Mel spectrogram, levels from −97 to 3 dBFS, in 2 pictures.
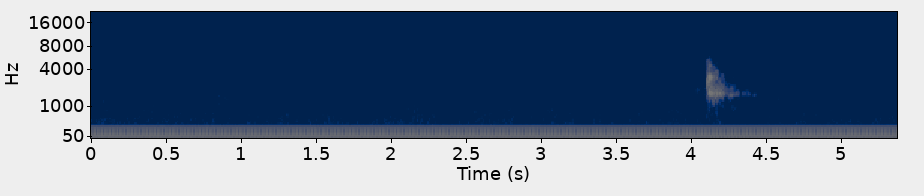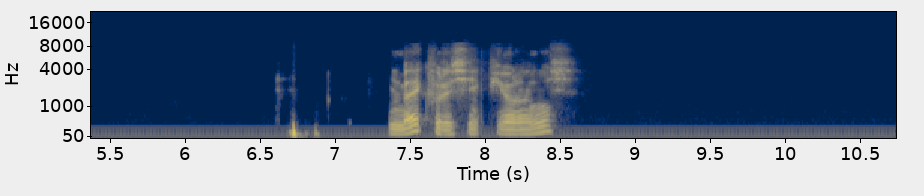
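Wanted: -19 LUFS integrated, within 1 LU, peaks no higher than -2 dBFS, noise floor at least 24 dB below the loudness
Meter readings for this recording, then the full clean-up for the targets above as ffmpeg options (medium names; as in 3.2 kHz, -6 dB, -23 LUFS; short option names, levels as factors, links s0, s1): hum 60 Hz; highest harmonic 240 Hz; hum level -58 dBFS; loudness -27.0 LUFS; peak level -6.5 dBFS; loudness target -19.0 LUFS
-> -af "bandreject=f=60:t=h:w=4,bandreject=f=120:t=h:w=4,bandreject=f=180:t=h:w=4,bandreject=f=240:t=h:w=4"
-af "volume=2.51,alimiter=limit=0.794:level=0:latency=1"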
